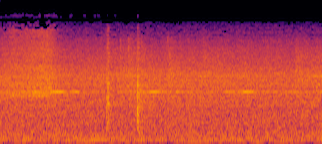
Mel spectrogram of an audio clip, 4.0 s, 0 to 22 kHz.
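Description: James Burn BB313 Wire-O binding machine running, with a steady low hum and a thin constant whine. Two sharp clicks come close together about a second and a half in as the binding is worked.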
